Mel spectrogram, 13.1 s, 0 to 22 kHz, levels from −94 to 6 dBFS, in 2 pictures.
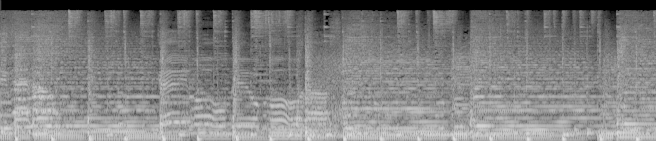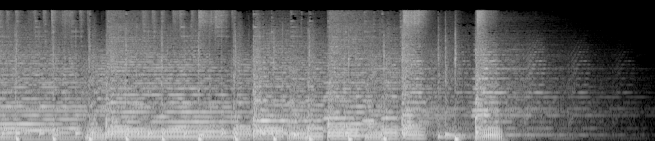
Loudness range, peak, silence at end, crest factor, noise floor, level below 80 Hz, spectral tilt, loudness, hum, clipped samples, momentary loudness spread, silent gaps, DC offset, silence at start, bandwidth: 1 LU; 0 dBFS; 1.05 s; 14 dB; -59 dBFS; -24 dBFS; -5 dB/octave; -14 LUFS; none; under 0.1%; 4 LU; none; under 0.1%; 0 s; 16.5 kHz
